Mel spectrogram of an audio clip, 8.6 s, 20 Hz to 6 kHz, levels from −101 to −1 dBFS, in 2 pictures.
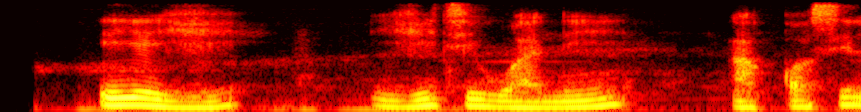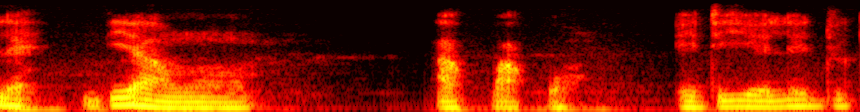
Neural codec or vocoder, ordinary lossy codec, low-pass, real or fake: none; none; 5.4 kHz; real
